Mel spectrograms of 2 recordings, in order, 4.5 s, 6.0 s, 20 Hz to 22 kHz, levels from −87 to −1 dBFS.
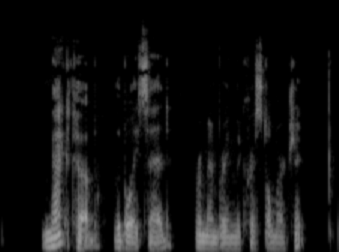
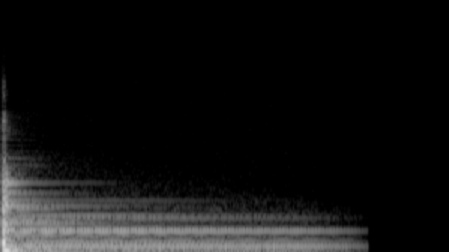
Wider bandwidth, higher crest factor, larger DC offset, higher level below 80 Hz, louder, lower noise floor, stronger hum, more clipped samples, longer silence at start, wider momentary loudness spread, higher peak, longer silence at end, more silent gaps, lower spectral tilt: first, 13.5 kHz vs 4.9 kHz; about the same, 24 dB vs 26 dB; neither; second, -76 dBFS vs -34 dBFS; second, -40 LUFS vs -35 LUFS; first, under -90 dBFS vs -51 dBFS; neither; neither; first, 0.55 s vs 0 s; about the same, 11 LU vs 12 LU; second, -16 dBFS vs -4 dBFS; second, 0.1 s vs 1.25 s; first, 4.34-4.39 s vs none; second, -4 dB/octave vs -10 dB/octave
